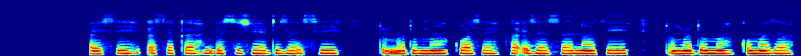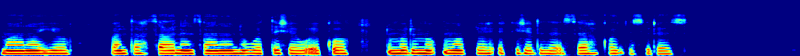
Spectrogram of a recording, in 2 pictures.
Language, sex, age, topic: Gamo, female, 18-24, government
